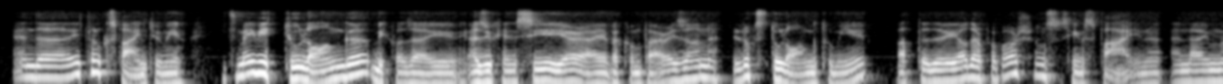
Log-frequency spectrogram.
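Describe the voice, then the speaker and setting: A man speaks fairly slowly with a fairly low pitch and a dark, mellow tone. His pitch swings very widely. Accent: non-native. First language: not English. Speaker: gaming YouTuber. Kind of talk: gameplay commentary. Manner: halting, many filler words.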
